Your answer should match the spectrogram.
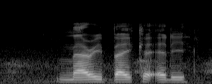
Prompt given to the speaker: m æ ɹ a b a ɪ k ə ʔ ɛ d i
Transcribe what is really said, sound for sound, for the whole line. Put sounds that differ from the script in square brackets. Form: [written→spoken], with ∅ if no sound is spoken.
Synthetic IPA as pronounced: m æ ɹ [a→i] b [a→e] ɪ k ə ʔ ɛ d i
